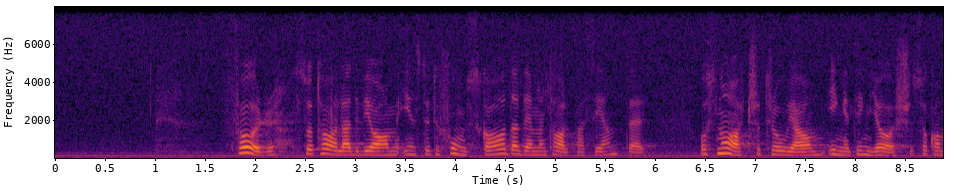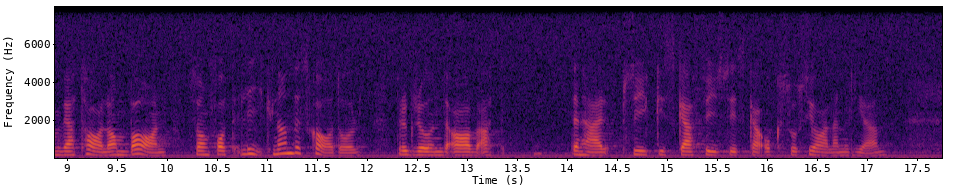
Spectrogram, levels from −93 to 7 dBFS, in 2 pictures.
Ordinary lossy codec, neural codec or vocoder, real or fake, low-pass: none; none; real; none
